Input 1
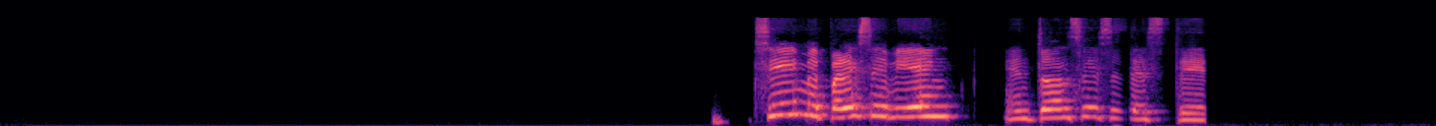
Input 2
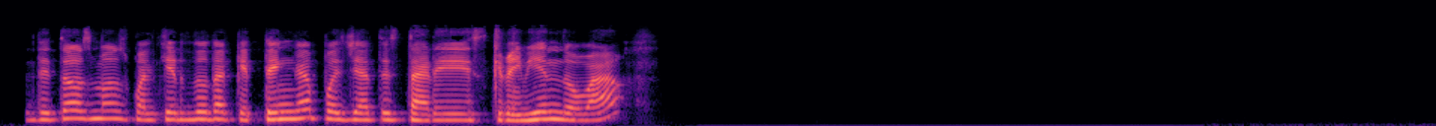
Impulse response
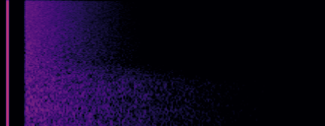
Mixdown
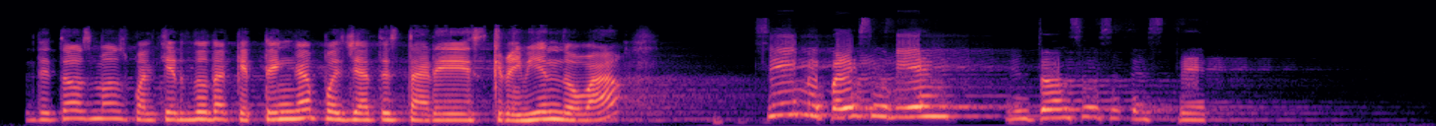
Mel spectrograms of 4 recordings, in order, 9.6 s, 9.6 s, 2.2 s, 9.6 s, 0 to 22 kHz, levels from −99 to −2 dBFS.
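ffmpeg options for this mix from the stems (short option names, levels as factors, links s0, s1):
-filter_complex "[0:a]afwtdn=0.0158,volume=0.376,asplit=3[s0][s1][s2];[s1]volume=0.335[s3];[s2]volume=0.112[s4];[1:a]alimiter=limit=0.106:level=0:latency=1:release=82,volume=0.794,asplit=3[s5][s6][s7];[s6]volume=0.211[s8];[s7]apad=whole_len=422445[s9];[s0][s9]sidechaincompress=threshold=0.00562:ratio=8:attack=16:release=1200[s10];[2:a]atrim=start_sample=2205[s11];[s3][s8]amix=inputs=2:normalize=0[s12];[s12][s11]afir=irnorm=-1:irlink=0[s13];[s4]aecho=0:1:163|326|489|652|815|978:1|0.45|0.202|0.0911|0.041|0.0185[s14];[s10][s5][s13][s14]amix=inputs=4:normalize=0,dynaudnorm=f=600:g=3:m=2.11"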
